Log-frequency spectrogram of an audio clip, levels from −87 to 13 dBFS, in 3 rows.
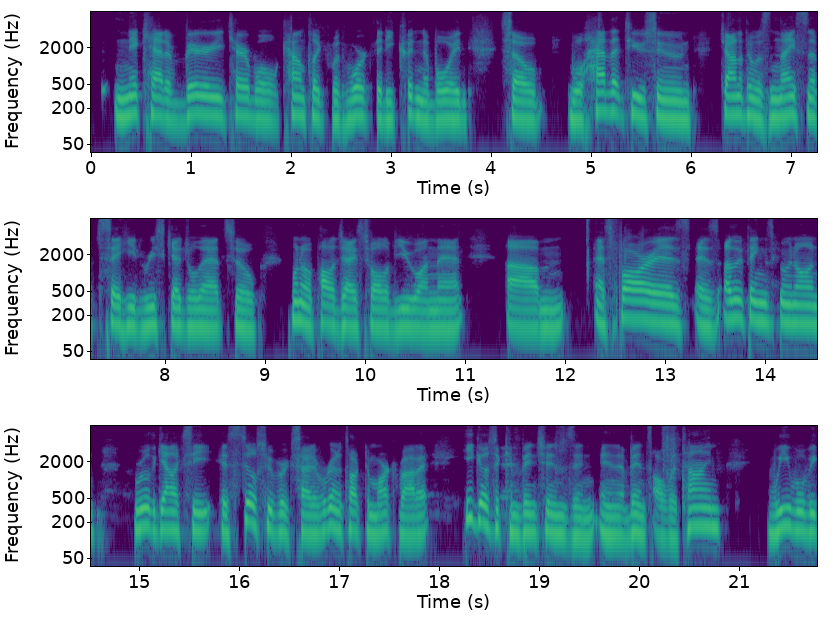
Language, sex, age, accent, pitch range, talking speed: English, male, 40-59, American, 125-155 Hz, 210 wpm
